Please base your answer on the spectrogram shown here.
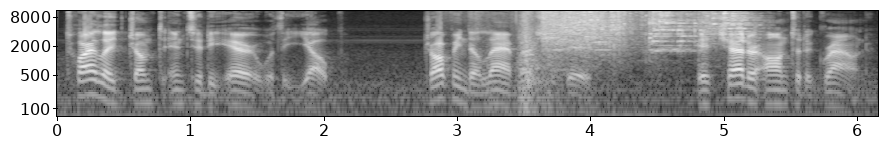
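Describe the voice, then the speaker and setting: Animated male story narrator. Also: mid-range voice, normal speed, background noise. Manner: animated, dramatic. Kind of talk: dramatic scripted story narration.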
